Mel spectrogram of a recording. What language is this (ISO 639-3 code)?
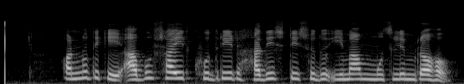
ben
